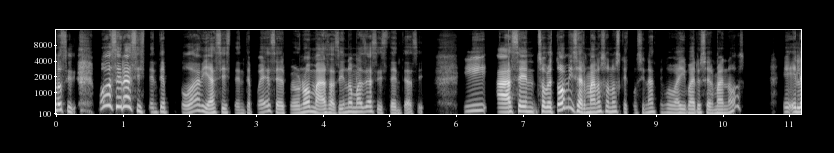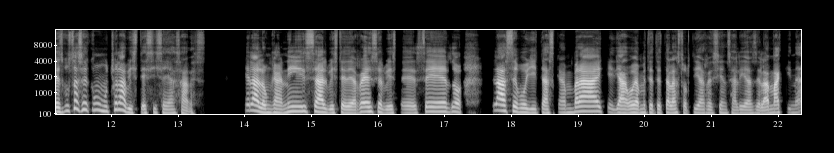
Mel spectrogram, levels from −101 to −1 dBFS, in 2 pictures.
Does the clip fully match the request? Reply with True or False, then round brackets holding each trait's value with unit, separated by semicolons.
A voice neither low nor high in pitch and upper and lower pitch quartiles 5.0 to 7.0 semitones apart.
True (170 Hz; 5.3 semitones)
